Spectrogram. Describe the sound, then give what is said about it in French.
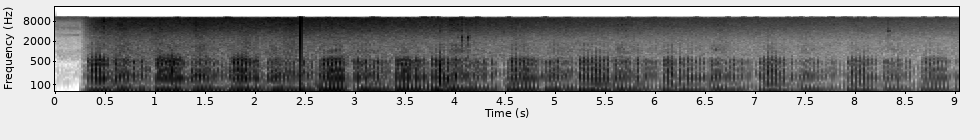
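A contented cat purrs steadily, a deep rhythmic rumble pulsing with each breath, continuous for several seconds with no voices. “Mon chat est content.”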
